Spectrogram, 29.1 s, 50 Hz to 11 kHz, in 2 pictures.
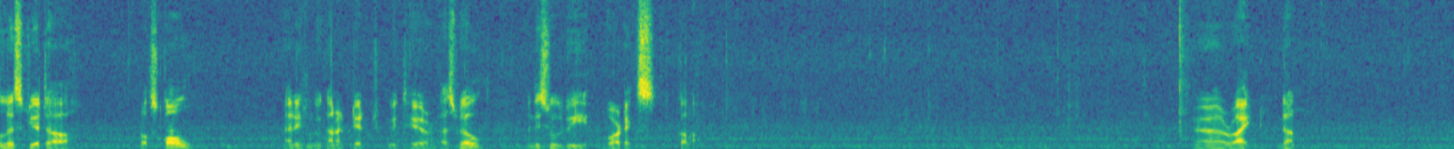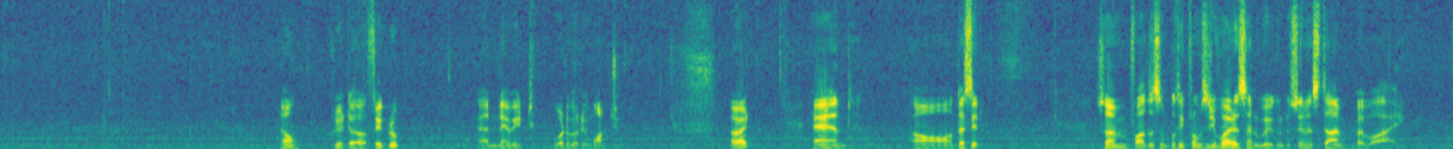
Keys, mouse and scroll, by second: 0.0-1.5 drag, 3.0-4.3 drag, 5.0 click, 5.7 click, 6.9-8.7 typing, 10.6-11.3 typing, 11.8 shift+Return, 13.1 click, 14.0 click, 14.4 click, 15.5 Delete, 15.6 Return, 16.4 click, 16.7 Tab, 17.1 scroll up 2, 17.5 click, 18.1 click, 19.5 click, 20.2 click, 20.7 click, 22.0 click, 22.3 scroll down 1, 22.7 ctrl+middle click, 23.1 ctrl+space, 23.1 ctrl+click, 29.0 click.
